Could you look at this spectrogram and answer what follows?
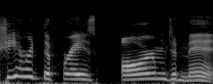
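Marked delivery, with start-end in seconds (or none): none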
